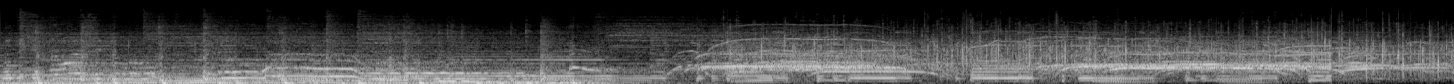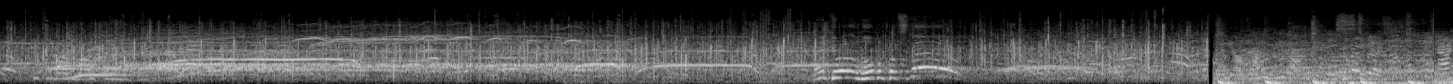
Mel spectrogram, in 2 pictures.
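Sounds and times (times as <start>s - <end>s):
live band music: 0.0s - 13.3s
crowd cheering and clapping: 5.3s - 27.0s.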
